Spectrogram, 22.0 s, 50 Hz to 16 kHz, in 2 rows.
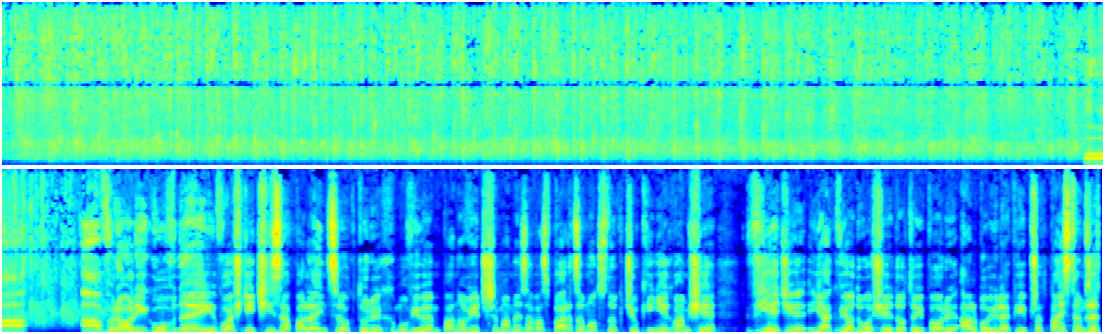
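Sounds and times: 
concert audience applause: 0.0 - 12.2
speech: 10.9 - 21.9.

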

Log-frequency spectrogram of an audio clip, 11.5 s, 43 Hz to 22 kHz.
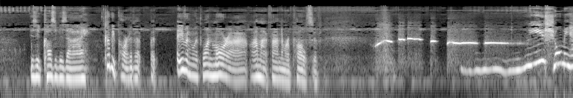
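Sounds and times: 
speech: 0.6 - 6.6, 11.0 - 11.4
person whistling: 7.5 - 10.5.

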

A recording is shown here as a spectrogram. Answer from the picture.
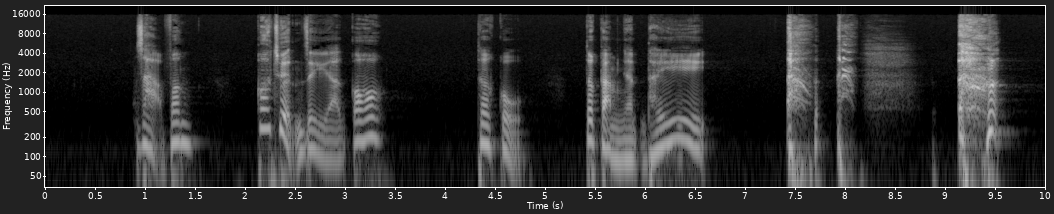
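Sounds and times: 
speech: 0.9 - 3.5, 4.4 - 4.8, 5.4 - 6.7, 9.4 - 9.6
woman coughing softly: 7.4 - 8.2, 9.2 - 9.8.

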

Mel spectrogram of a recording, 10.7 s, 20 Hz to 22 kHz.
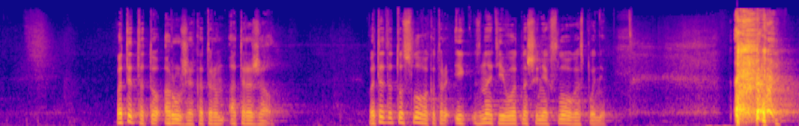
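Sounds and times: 
speech: 1.6 - 3.8, 4.9 - 8.4
harsh cough from a speaker at a seminar recovering from illness: 9.8 - 10.6.

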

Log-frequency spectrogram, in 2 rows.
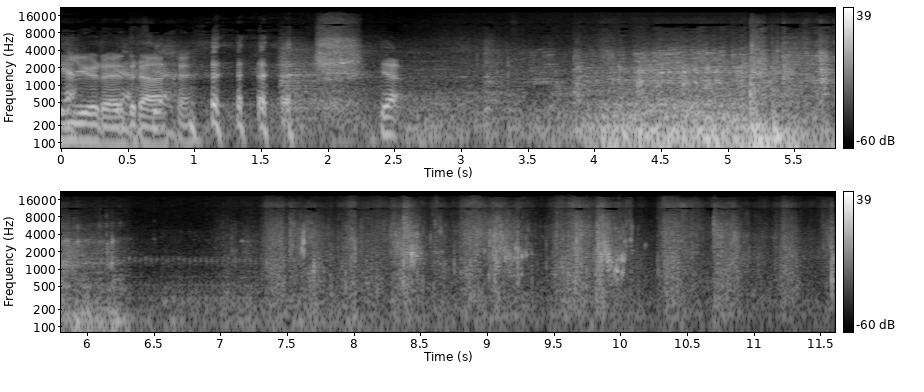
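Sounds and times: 
laughter: 0.0 - 2.4
speech: 0.0 - 2.8
footsteps of people walking into an old marsh area: 3.0 - 11.6.

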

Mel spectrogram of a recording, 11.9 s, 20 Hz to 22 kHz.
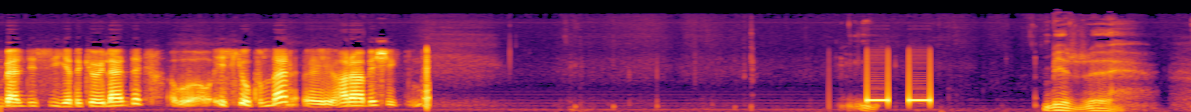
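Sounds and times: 
speech: 0.0 - 4.4, 10.5 - 11.3
telephone busy signal after a call disconnects: 8.7 - 9.3.

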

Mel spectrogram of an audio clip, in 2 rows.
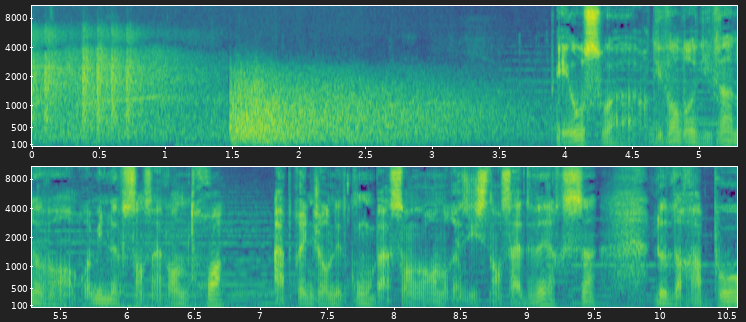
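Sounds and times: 
heavy machine gun fire during a jungle assault in Indochina: 0.0 - 3.9
speech: 3.9 - 10.5.

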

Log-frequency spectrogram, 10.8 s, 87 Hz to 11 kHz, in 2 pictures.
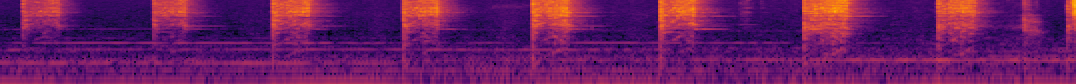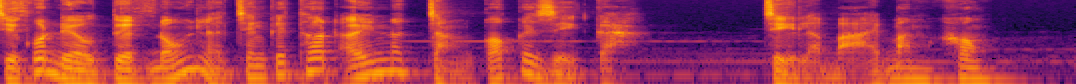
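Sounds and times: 
knife being sharpened in a kitchen: 0.1 - 5.0
speech: 5.4 - 8.6, 9.2 - 10.5.

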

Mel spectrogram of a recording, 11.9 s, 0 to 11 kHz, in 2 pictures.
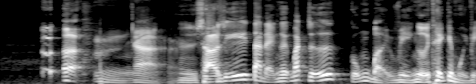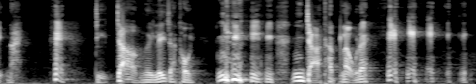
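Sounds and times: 
person imitating a smug hiccup: 0.5 - 1.7
speech: 0.8 - 6.3, 7.2 - 11.8
laughter: 10.7 - 11.8.

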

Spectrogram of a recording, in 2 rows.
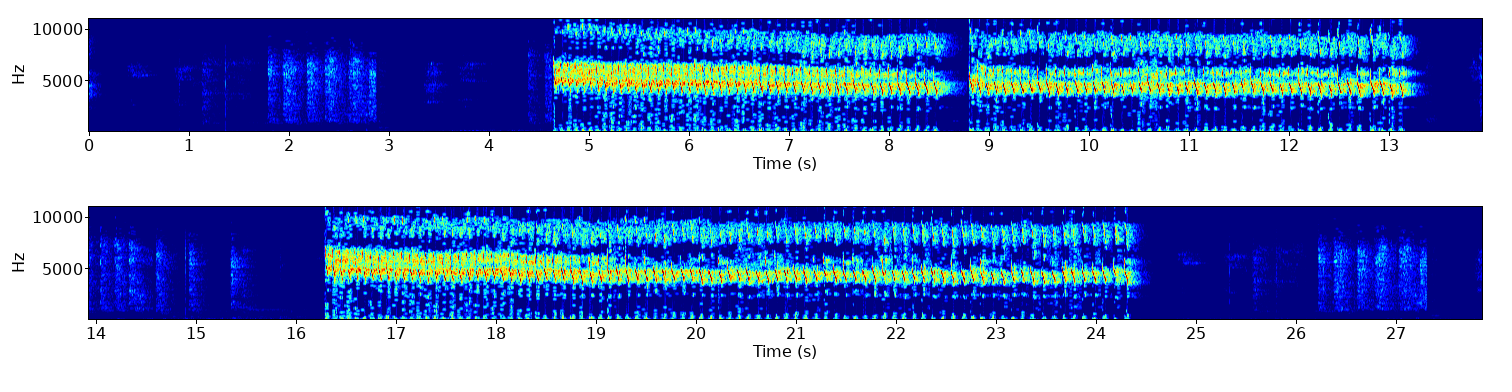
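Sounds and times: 
grey-cheeked tit-babbler singing buzzing trills: 4.6 - 13.1, 16.3 - 24.4.

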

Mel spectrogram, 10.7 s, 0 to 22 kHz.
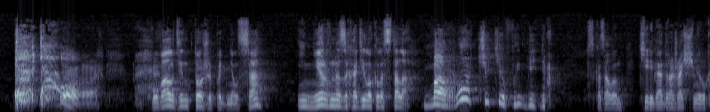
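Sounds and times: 
man with a cold coughing: 0.2 - 1.2
speech: 0.9 - 10.6.

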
